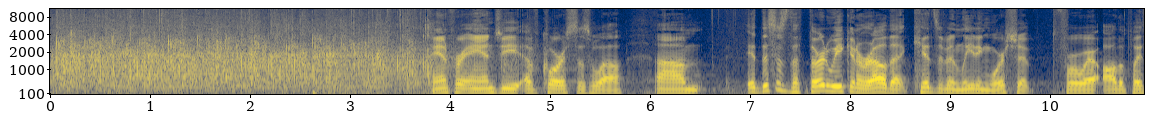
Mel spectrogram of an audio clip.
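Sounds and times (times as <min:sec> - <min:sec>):
crowd applauding: 0:00.0 - 0:04.2
speech: 0:03.8 - 0:10.9.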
